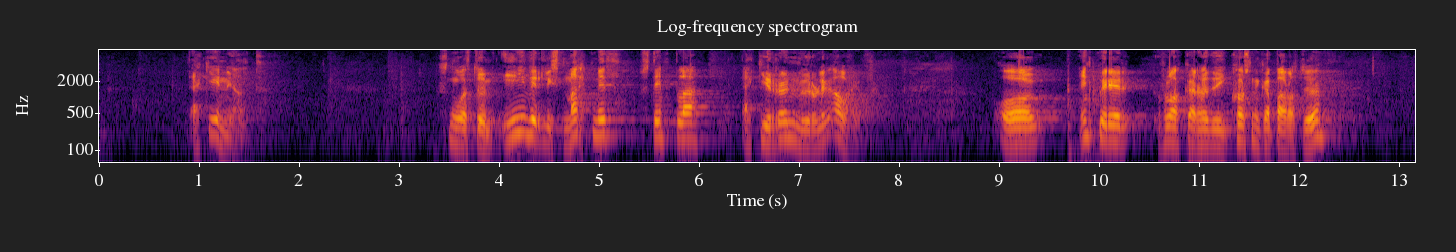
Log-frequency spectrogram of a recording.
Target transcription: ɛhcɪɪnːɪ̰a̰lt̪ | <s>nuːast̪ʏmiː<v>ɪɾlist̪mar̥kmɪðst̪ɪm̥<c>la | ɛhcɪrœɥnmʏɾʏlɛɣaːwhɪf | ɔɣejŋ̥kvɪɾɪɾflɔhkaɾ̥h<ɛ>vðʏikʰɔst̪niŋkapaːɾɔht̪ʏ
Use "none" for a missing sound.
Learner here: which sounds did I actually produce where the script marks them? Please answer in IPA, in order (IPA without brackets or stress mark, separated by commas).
s, v, p, œ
